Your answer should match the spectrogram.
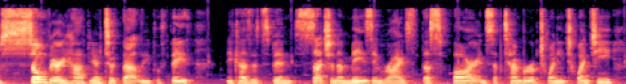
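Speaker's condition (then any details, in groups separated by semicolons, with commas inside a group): No condition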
